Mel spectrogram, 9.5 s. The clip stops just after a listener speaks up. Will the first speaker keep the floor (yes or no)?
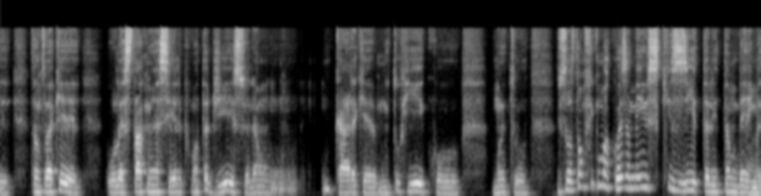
yes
